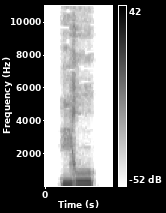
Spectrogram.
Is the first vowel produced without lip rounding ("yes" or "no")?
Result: no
